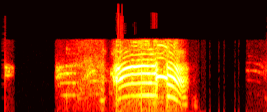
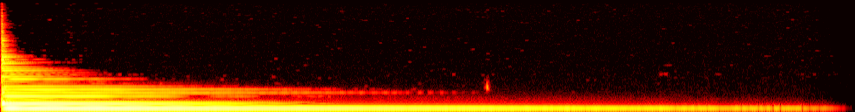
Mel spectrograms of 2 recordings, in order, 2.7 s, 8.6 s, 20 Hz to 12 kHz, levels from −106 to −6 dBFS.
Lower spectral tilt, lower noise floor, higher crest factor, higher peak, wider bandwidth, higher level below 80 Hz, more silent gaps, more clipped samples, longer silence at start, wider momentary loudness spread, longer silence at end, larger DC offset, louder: second, -3.5 dB/octave vs -9.5 dB/octave; first, -74 dBFS vs -55 dBFS; about the same, 14 dB vs 16 dB; first, 0 dBFS vs -4 dBFS; second, 4.1 kHz vs 5 kHz; second, -60 dBFS vs -46 dBFS; neither; neither; first, 0.55 s vs 0 s; second, 10 LU vs 24 LU; about the same, 0.8 s vs 0.75 s; neither; first, -8 LUFS vs -20 LUFS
